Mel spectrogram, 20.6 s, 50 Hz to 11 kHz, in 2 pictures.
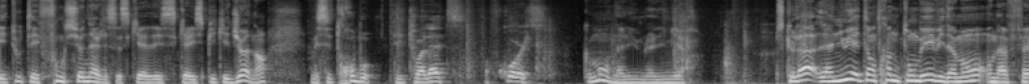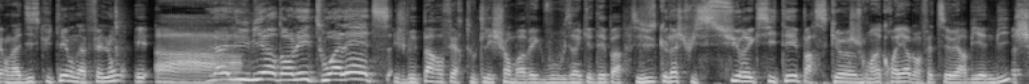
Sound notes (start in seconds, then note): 11.8 exclamation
